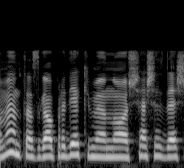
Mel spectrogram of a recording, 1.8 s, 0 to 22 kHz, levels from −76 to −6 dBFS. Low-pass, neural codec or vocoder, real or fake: 7.2 kHz; none; real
